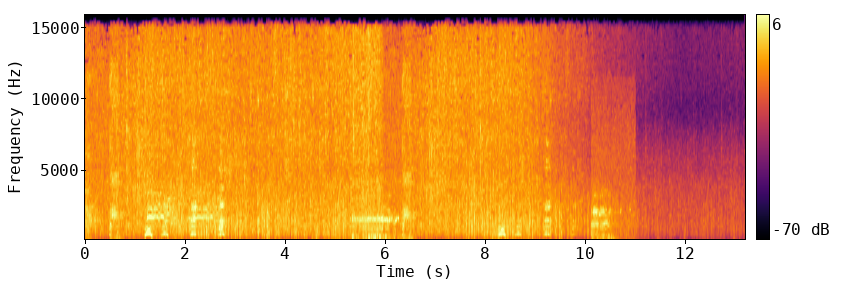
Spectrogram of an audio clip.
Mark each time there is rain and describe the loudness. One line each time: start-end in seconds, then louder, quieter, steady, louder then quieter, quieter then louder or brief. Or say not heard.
0.0-13.1 quieter.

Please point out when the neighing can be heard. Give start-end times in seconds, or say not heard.
1.2-2.9, 5.3-6.6, 10.1-11.1.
